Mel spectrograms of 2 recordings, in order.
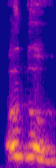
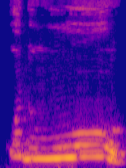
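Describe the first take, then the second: First: Said in the usual way. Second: ادعو with the final oo drawn out; drawn-out waw. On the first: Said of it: "ادعو کو تھوڑا آہستہ بولتے ہیں". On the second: Shown as a demonstration. Teacher reciting the plural command in the table, last vowel of ادعو stretched. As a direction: hold the end of ادعو long and slow. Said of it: "واو والے کو تھوڑا سا کھینچ لے جاتے ہیں".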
